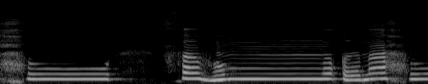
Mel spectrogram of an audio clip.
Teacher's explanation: واو مدہ کو بھی ہم حرکتین مقدار ایک الف کے برابر کھینچ کے پڑھتے ہیں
